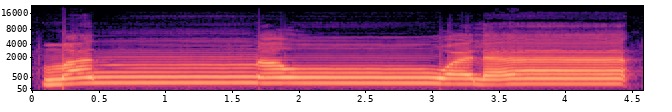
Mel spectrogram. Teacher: نون کو جب ادا کرنا ہے تو شد ہے یہاں پہ، تو اس کو غنہ کے ساتھ ادا کریں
